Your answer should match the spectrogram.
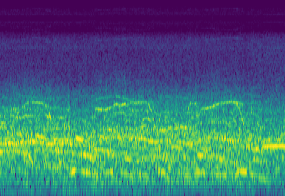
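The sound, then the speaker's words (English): A large crowd in a town square cheers and shouts as balloons are released into the sky ahead of an approaching rainstorm. It is a dense, continuous roar of many overlapping voices, loud, holding steady for a few seconds. “The crowd loved it.”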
